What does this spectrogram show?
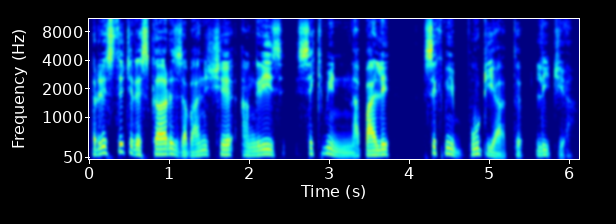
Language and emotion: Kashmiri, neutral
